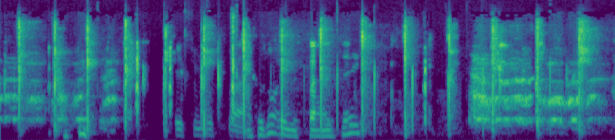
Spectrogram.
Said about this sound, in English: Lads, Yeah. Should we have a little clap a minute or not?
